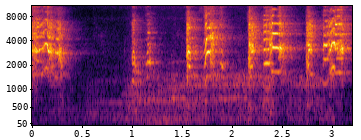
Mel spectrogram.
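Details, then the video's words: Yellow-vented bulbul heard in the wild: a grating opening burst, a short pause, then a quick run of scratchy, chattering notes repeated about twice per second. "burung trucukan di alam liar"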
